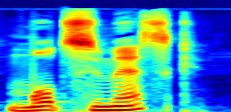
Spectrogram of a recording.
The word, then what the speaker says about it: mulțumesc: So, like for example, thank you in Romanian is mulțumesc. That's how you say it,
